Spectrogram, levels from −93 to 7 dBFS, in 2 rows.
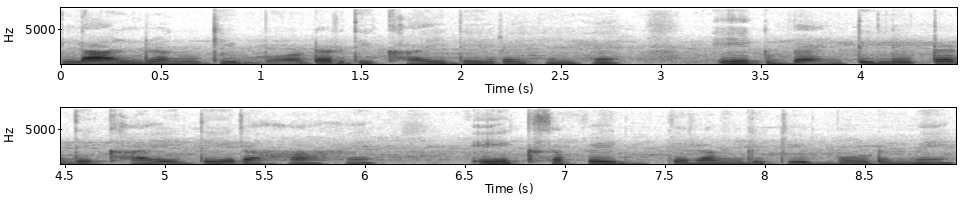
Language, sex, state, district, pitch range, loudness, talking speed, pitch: Hindi, female, Chhattisgarh, Korba, 230-255 Hz, -22 LUFS, 140 wpm, 245 Hz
